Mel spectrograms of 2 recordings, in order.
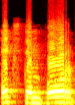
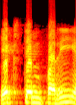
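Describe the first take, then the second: First: The word ends in 'por' with three syllables. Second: The word ends in 'pory' with four syllables. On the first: The speaker calls it wrong. "எக்ஸ்டெம்போர் கிடையாது" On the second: The speaker calls it right. "எக்ஸ்டெம்பரி என்று உச்சரி"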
